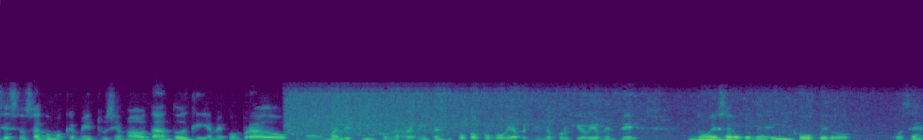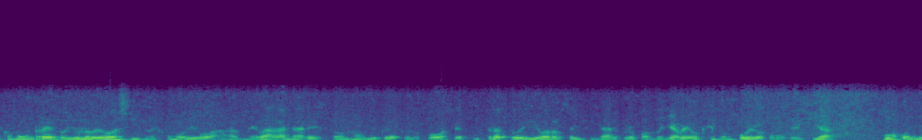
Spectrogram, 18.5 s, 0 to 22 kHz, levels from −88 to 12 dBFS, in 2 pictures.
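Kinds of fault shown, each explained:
noise suppressor artifacts: Across the whole clip a noise suppressor works band by band, frame by frame. It pulls the steady background down by about 18 dB. The noise dips away in the pauses and swells back up under the speech.
speech cut by the noise suppressor: The suppressor mistakes parts of the speech for noise and turns them down with the background. This happens from the start to 6.89 s, over roughly 3 seconds in total, dropping by up to about 18 dB. It happens again between 7.43 and 9.83 s, briefly, by up to about 15 dB. It then runs from 10.51 s to the end, by up to about 19 dB. Soft consonants and word endings sound swallowed or faint.
noise suppressor catching up: Around 3 s the room noise jumps by about 22 dB, to roughly 16 dB below the speech. The suppressor's noise estimate lags behind this rise. From 2.83 to 6.38 s the louder noise comes through with only about 14 dB of reduction. 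Over those 3.55 s it gradually sinks as the estimate adapts. The audio stays band-limited, with nothing above 8 kHz, as call microphone processing leaves it.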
